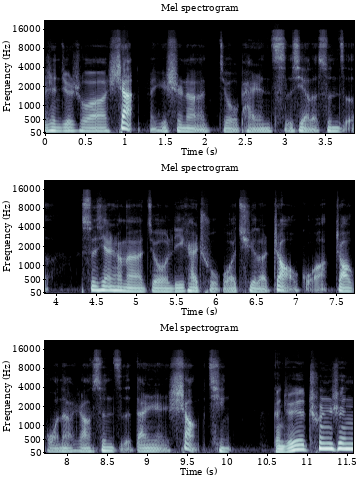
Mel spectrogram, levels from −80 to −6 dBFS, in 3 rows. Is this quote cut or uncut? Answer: cut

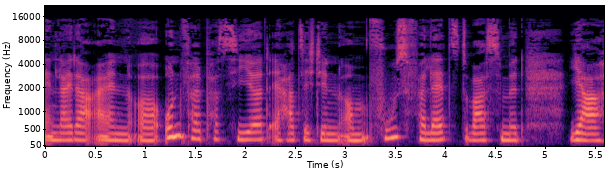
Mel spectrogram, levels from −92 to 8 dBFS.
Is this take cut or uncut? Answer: uncut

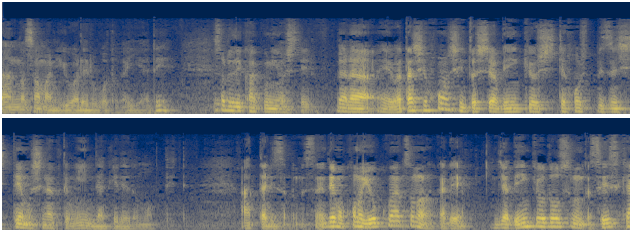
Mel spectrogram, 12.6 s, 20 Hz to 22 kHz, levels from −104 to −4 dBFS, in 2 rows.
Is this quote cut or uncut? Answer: cut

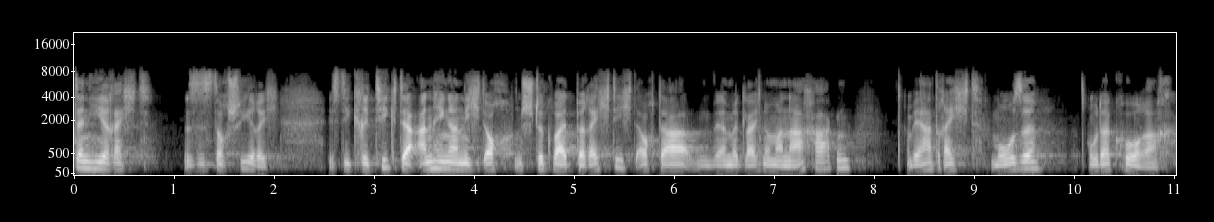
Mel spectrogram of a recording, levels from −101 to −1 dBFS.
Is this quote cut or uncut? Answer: cut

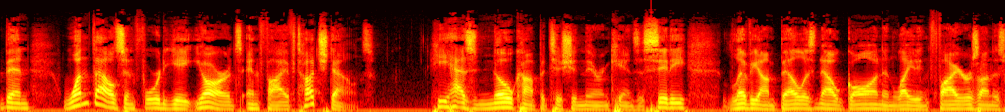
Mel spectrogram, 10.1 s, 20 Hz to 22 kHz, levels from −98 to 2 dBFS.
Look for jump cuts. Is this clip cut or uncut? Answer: uncut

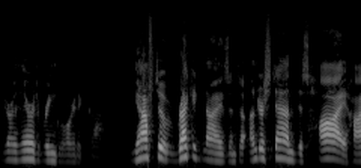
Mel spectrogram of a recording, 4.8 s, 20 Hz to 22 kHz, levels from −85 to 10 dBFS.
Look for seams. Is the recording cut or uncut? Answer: cut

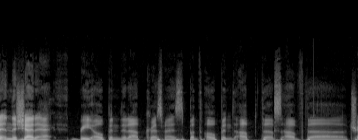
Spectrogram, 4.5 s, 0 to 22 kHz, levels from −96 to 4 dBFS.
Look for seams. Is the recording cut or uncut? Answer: cut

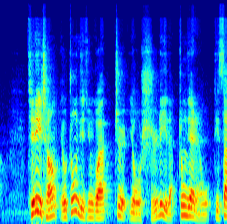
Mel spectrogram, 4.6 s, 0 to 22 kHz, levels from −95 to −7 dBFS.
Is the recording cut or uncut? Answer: cut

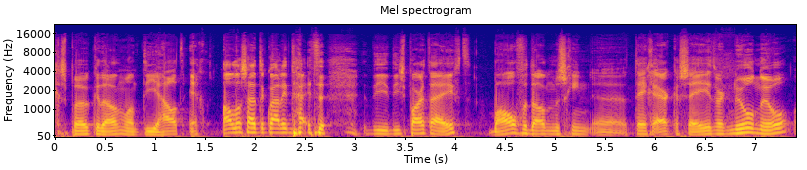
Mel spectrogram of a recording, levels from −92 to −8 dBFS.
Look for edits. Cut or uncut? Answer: cut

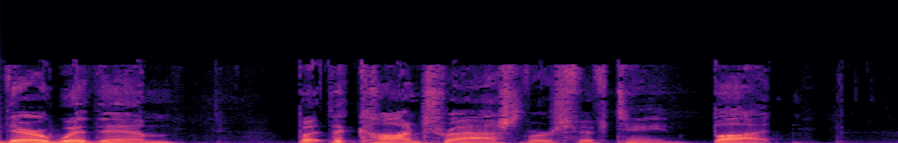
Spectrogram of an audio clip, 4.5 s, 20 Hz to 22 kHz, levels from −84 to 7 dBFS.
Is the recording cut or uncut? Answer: cut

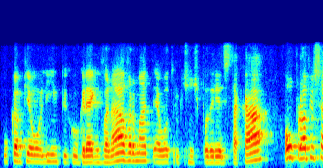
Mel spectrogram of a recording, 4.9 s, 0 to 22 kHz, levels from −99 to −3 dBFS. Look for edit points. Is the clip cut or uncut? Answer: cut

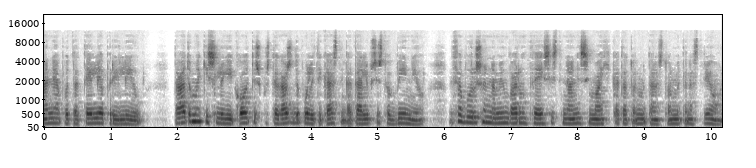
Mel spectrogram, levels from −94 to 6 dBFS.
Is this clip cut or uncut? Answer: uncut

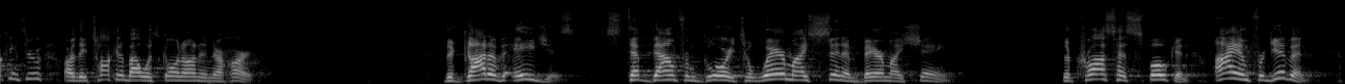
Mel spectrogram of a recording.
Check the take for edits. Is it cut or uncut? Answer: uncut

